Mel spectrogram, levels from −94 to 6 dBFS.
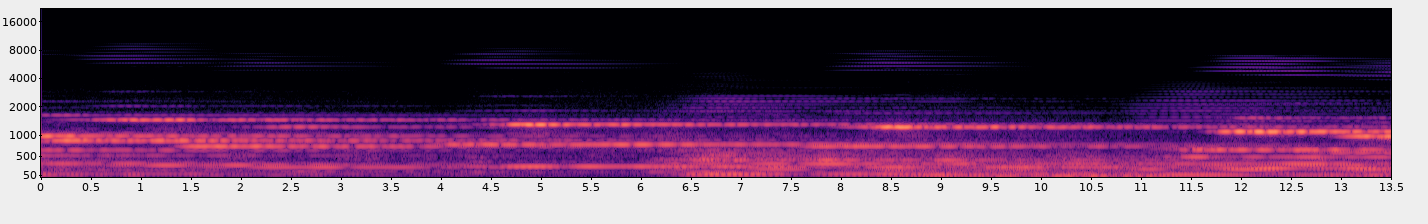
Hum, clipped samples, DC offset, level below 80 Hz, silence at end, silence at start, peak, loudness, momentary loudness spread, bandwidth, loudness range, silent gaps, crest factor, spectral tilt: none; under 0.1%; under 0.1%; -44 dBFS; 0 s; 0 s; -14 dBFS; -30 LUFS; 13 LU; 8.4 kHz; 4 LU; none; 16 dB; -8.5 dB/octave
